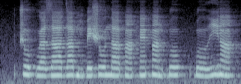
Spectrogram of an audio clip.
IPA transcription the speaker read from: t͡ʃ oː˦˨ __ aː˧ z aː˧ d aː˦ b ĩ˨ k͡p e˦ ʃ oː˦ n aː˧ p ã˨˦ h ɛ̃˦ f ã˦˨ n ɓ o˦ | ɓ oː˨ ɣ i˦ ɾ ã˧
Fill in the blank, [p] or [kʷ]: kʷ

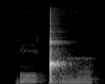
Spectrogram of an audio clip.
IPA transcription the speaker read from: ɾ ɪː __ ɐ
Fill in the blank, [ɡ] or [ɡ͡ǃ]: ɡ͡ǃ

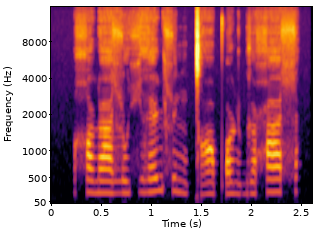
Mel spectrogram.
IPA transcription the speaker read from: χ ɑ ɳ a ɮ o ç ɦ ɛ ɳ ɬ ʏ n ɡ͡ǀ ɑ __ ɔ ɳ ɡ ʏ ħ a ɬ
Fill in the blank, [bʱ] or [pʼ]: pʼ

